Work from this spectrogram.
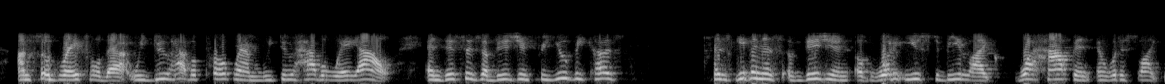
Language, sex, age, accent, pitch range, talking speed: English, female, 50-69, American, 185-230 Hz, 210 wpm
